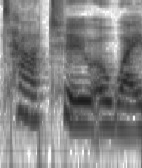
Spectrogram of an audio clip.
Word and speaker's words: Tatt2Away: That's literally the brand's name, Tattoo Away, but it's spelled T A T then the number two then away.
